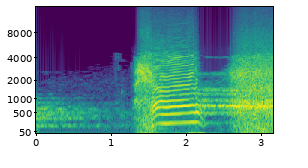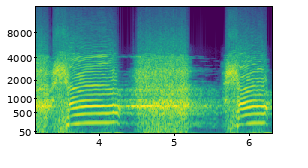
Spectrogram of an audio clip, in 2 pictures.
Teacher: ہا کا جو مخرج ہے وہ حلق کے درمیان والے حصے سے ہا ادا ہوتی ہے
